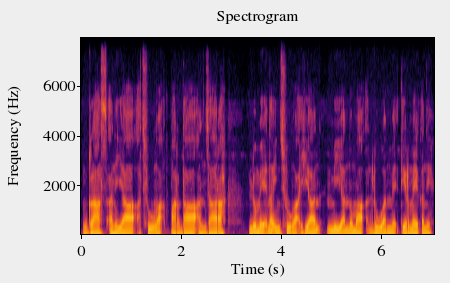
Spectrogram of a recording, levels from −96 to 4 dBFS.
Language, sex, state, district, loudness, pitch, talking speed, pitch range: Mizo, male, Mizoram, Aizawl, -16 LUFS, 115 Hz, 220 wpm, 105-120 Hz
